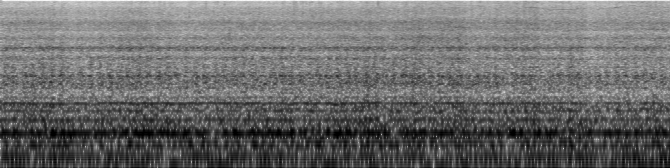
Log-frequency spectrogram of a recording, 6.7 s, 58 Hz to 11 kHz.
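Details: 2010 Yamaha R6 four-cylinder idles with a rough, lumpy low note, misfiring and running on only three cylinders; the cause turned out to be bent valves in cylinder 4.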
